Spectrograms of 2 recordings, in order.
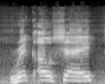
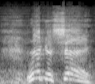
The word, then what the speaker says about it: Ricochet: Rick O'Shea, LWO. Yeah, why you say it like that? It's not 2 words. I know. Rick O'Shea. Ricochet.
